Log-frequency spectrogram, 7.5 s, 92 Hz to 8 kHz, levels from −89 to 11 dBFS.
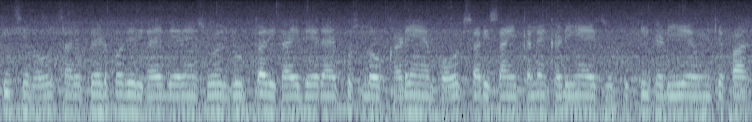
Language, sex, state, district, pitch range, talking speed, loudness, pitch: Hindi, male, Rajasthan, Bikaner, 120-125 Hz, 245 wpm, -17 LUFS, 120 Hz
